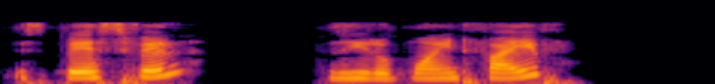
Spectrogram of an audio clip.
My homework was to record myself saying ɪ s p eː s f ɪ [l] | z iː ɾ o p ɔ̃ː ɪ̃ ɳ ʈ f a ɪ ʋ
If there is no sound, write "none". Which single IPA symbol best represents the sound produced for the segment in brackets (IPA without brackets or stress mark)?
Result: l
